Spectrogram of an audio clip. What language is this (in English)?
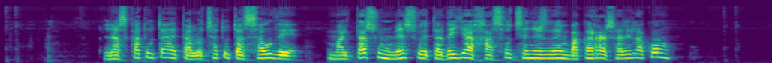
Basque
